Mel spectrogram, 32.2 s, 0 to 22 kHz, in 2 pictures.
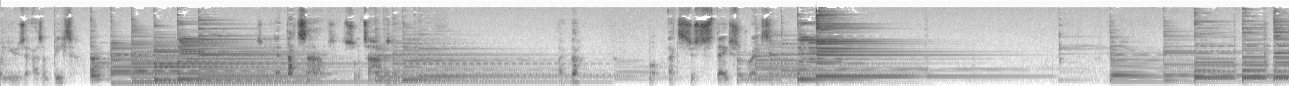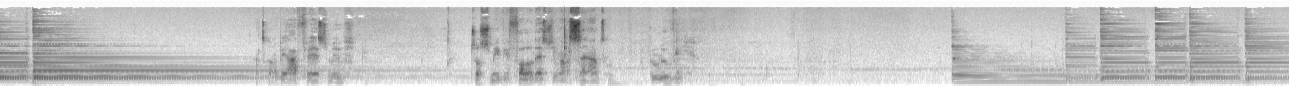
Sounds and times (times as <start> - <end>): Speech: 0.0 - 1.0, 3.2 - 5.0, 7.0 - 7.3, 8.1 - 9.8, 19.3 - 20.6, 22.0 - 24.9
Acoustic guitar: 1.0 - 32.2
Blues: 1.0 - 32.2.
